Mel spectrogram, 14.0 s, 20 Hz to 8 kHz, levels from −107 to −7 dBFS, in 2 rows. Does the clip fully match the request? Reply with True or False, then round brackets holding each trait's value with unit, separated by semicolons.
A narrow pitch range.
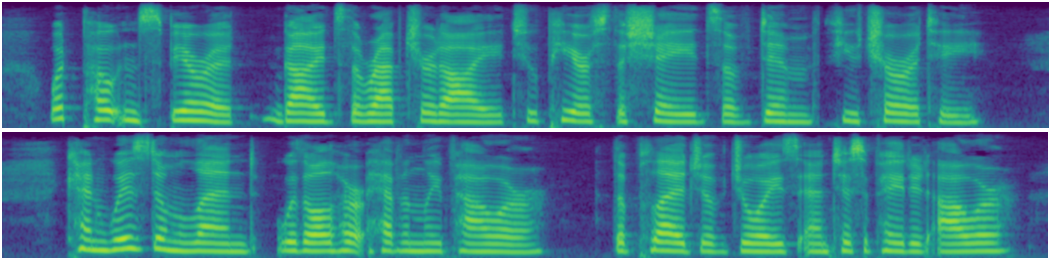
True (1.9 semitones)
